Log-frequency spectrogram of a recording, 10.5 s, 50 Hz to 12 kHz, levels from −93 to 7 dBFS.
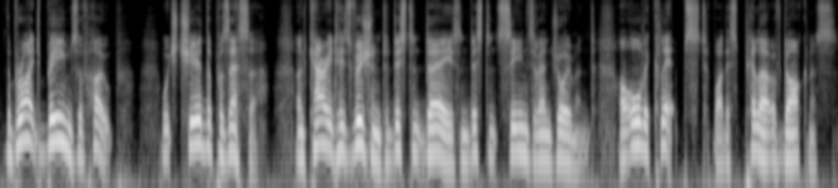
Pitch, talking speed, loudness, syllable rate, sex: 140 Hz, 165 wpm, -18 LUFS, 4.7 syllables/s, male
